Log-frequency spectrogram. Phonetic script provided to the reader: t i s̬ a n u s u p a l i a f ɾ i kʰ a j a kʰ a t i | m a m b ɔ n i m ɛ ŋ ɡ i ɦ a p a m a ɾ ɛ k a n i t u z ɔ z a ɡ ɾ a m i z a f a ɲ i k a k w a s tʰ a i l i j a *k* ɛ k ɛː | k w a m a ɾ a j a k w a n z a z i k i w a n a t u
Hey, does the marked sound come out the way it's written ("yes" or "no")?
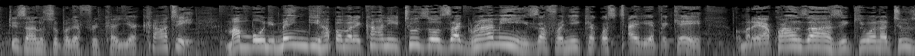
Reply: no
